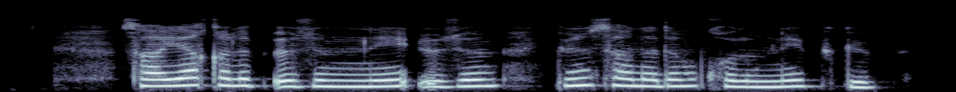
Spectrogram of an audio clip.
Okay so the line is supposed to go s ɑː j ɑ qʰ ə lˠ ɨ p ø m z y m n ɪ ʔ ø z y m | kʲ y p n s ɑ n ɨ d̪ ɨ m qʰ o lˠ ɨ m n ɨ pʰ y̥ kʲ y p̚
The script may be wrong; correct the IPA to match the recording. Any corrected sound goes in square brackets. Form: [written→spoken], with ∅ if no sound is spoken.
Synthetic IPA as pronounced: s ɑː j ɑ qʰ ə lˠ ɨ p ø [m→∅] z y m n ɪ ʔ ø z y m | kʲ y [p→∅] n s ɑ n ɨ d̪ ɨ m qʰ o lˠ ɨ m n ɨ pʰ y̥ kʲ y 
